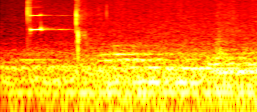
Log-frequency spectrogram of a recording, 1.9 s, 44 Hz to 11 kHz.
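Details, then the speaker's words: Electrosurgical instrument insulation tester, brush electrode set at 2.8, painted along an instrument handle: sharp high beeps and arcing fire repeatedly, showing numerous pinhole breaks in the handle insulation. "and you can hear there's just numerous braks in this specific handle with this accessory"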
